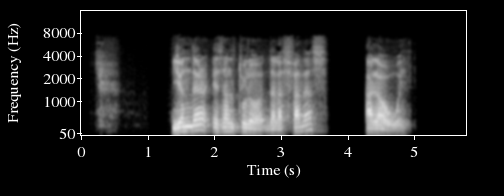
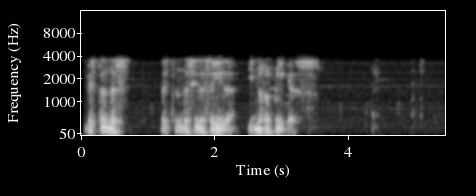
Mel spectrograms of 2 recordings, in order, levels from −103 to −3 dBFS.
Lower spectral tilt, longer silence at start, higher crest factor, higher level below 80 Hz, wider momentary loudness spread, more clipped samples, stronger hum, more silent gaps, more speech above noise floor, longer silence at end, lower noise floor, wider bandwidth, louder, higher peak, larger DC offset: second, -7 dB/octave vs -11 dB/octave; first, 0.25 s vs 0.05 s; about the same, 18 dB vs 20 dB; second, -62 dBFS vs -50 dBFS; about the same, 13 LU vs 13 LU; neither; neither; first, 0.99-1.29 s, 3.71-4.25 s vs none; about the same, 47 dB vs 48 dB; second, 0.95 s vs 1.95 s; second, -64 dBFS vs -71 dBFS; first, 7.2 kHz vs 4 kHz; first, -18 LUFS vs -24 LUFS; first, -2 dBFS vs -6 dBFS; neither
